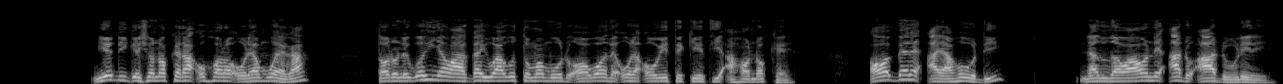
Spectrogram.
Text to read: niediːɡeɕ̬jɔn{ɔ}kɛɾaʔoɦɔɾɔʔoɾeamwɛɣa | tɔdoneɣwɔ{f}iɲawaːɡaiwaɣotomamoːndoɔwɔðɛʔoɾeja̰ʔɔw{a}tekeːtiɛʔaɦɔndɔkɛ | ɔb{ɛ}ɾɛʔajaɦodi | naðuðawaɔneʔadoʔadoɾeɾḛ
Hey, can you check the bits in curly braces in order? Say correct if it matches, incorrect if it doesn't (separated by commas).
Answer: correct, incorrect, incorrect, correct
